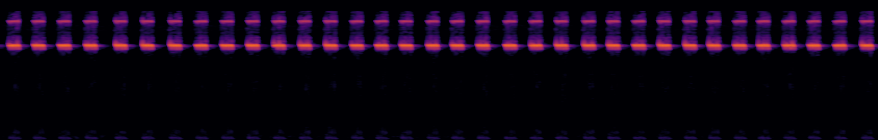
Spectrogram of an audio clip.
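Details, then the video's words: Jangkrik, a cricket, sounding loud and clear. Sharp, high-pitched chirps pulse evenly at close to four per second against a quiet, clean background. "Suara asli jangkrik Keras dan jernih"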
